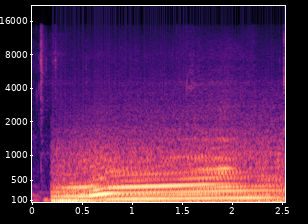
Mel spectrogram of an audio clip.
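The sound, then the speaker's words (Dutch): An orange Lamborghini Huracan Spider Evo Rear Wheel Drive sports car engine roars to life and revs up, its deep harmonic drone climbing in pitch and then holding at a loud, steady growl with no talking. “Beetje herrie maken voor de radio. En dat lukt wel aardig”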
